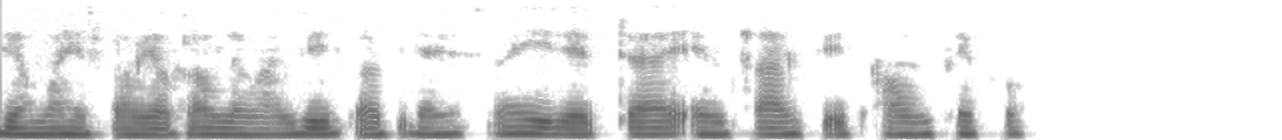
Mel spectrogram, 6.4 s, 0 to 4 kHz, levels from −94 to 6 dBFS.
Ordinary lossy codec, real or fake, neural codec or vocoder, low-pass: MP3, 24 kbps; real; none; 3.6 kHz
